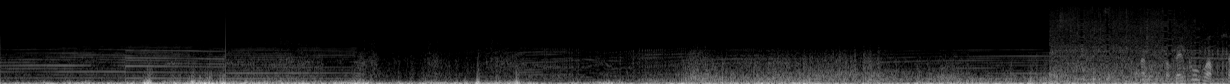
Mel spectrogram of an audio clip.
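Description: Large radio-controlled model plane's engine droning in flight, its pitch shifting up and down a few times as it passes and changes throttle, over a low wind rumble on the microphone. A burst of hiss near the end.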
